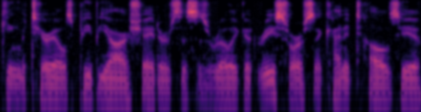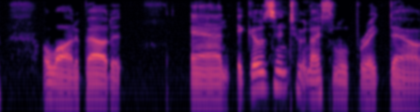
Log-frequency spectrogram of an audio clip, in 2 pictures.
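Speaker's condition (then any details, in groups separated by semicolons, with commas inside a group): No condition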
